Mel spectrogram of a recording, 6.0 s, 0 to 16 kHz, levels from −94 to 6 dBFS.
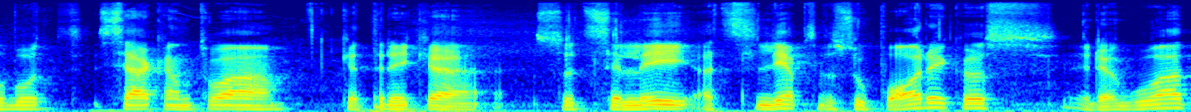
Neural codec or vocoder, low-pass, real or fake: none; 14.4 kHz; real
